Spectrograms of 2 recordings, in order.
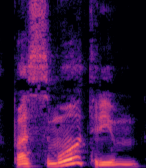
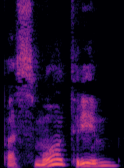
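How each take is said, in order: First: Drawn out slyly. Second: Slow sly drawl; drawn out slyly. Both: A narrator's reading. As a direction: stretch it out with a sly smile. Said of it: "протяжно проговорила Софья Андреевна с лукавой улыбкой".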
